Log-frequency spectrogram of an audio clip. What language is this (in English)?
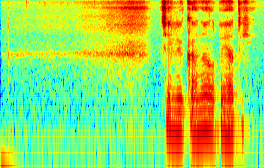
Russian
